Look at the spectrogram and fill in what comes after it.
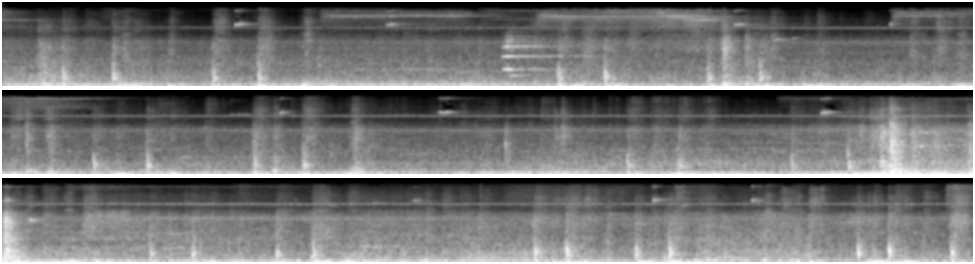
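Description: JR Freight container train's loaded flat wagons rolling past: a steady low rumble with repeated clicking of wheels over rail joints. There is a brief wheel squeal about five seconds in, and a louder run of clatter a little past the middle.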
